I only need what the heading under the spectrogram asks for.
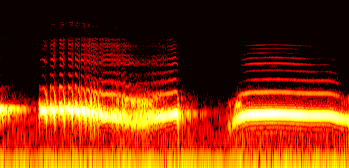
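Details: Spotted dove of the Kelantan type giving a loud call meant to provoke rivals into answering: a rolling, vibrating coo that slides slightly downward, a short pause, then one long, steady, mellow coo, in an otherwise quiet setting.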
